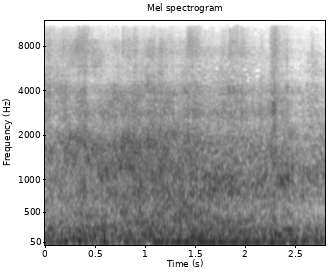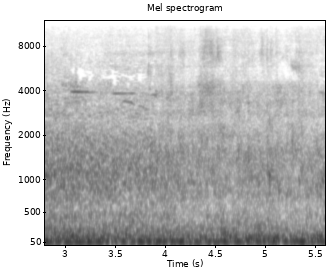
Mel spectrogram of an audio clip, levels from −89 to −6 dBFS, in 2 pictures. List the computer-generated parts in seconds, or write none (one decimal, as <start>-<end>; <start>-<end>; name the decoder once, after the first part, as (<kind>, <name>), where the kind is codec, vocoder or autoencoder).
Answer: 0.0-1.5 (codec, HILCodec); 2.2-2.6; 3.9-5.6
